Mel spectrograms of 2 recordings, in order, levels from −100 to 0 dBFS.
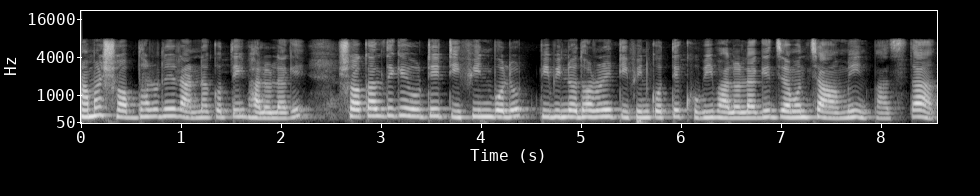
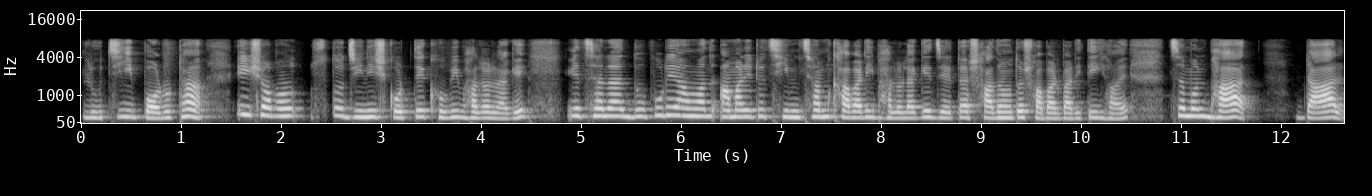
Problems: constant background noise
